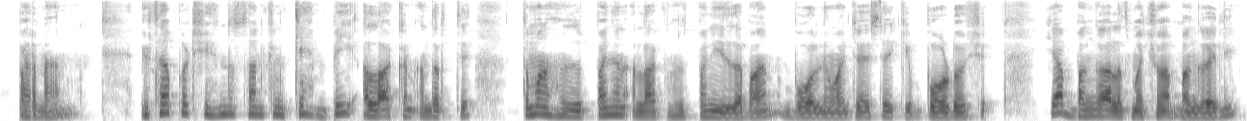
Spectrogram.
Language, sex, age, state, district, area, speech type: Kashmiri, male, 30-45, Jammu and Kashmir, Baramulla, rural, spontaneous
